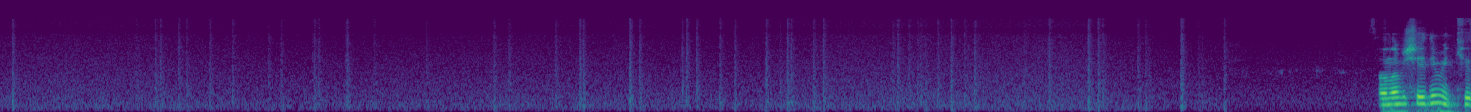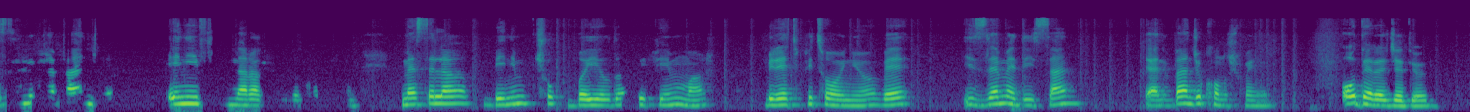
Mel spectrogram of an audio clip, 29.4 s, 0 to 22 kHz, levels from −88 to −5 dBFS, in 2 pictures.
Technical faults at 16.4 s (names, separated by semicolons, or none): speech suppressed in double talk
